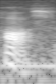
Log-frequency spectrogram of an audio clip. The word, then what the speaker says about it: Haus: was wondering physics is h-a-u-s but it's pronounced hoss as an h-o-s-s he put that in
